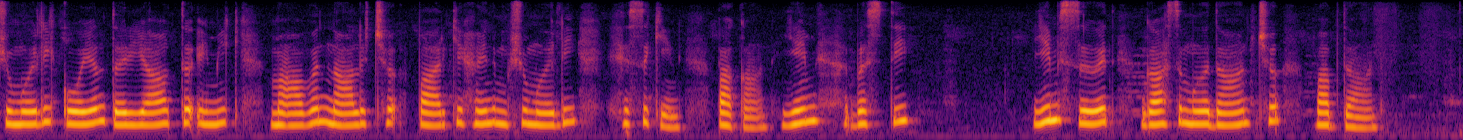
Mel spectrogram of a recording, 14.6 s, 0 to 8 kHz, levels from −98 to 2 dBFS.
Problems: background sounds at intervals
